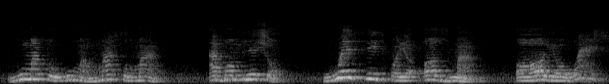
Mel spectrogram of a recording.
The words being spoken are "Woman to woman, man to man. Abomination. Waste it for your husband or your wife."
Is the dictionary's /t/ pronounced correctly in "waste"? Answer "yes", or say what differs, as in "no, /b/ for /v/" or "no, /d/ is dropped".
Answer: no, /t/ is dropped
